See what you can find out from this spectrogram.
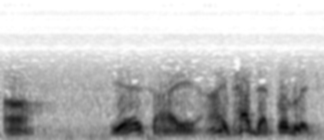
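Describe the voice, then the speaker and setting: An actor playing a suave, polite counterspy with a wry, courteous manner in a 1940s radio drama. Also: male voice, low-pitched, big pitch swings, slow, exaggerated voice. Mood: smooth, wry. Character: suave, polite male counterspy posing as titled gentleman. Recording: muffled, tinny, noisy old radio recording.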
